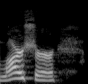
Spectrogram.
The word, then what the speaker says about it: Larcher: I do know enough French pronunciation to know that L-A-R-C-H-E-R is pronounced Larcher, not Larcher.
